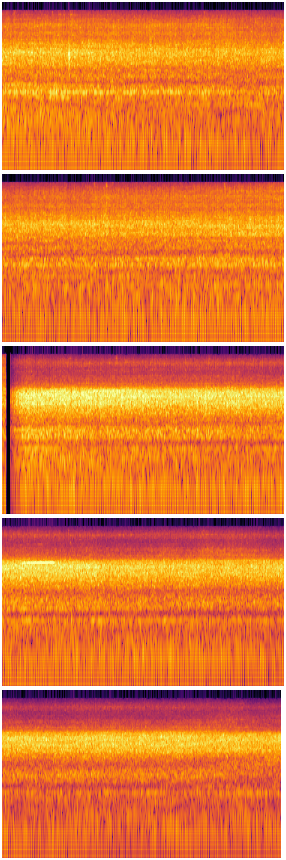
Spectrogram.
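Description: A rotary tiller churns through soil.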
